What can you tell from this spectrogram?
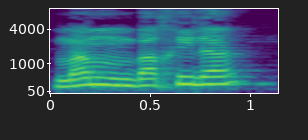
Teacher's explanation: تنوین یا نون ساکن کا قاعدہ: تنوین یا نون ساکن کے بعد با آئے تو نون کو میم سے بدل کر غنہ اور اخفا کے ساتھ پڑھیں گے۔ اس تختی میں ایک قاعدہ بتایا گیا ہے کہ تنوین یا نون ساکن کے بعد با آئے تو اس نون کو ہم میم میں بدل دیں گے اور غنہ اور اخفا کے ساتھ پڑھیں گے۔ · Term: اقلاب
